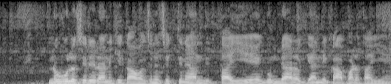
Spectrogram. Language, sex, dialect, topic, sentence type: Telugu, male, Southern, agriculture, statement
